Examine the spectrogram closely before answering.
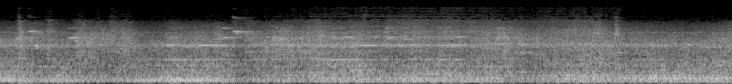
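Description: A woodworking machine hums and whirs steadily and loudly.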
